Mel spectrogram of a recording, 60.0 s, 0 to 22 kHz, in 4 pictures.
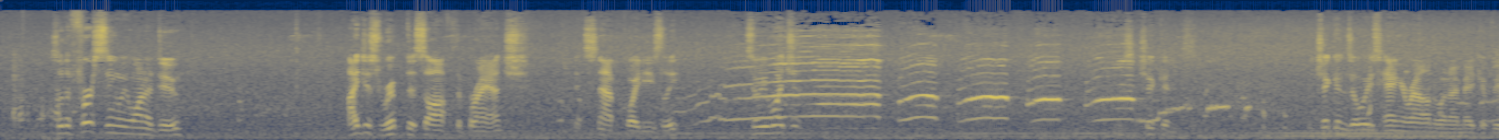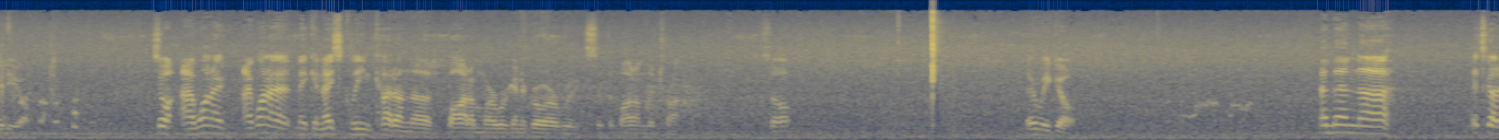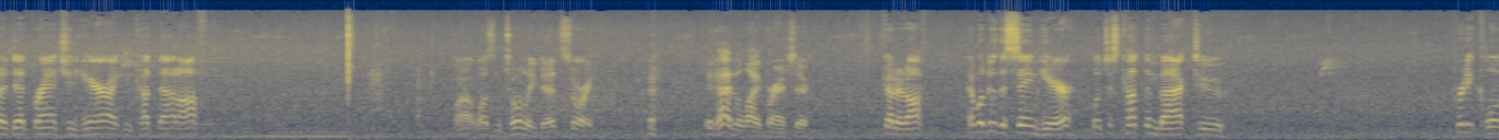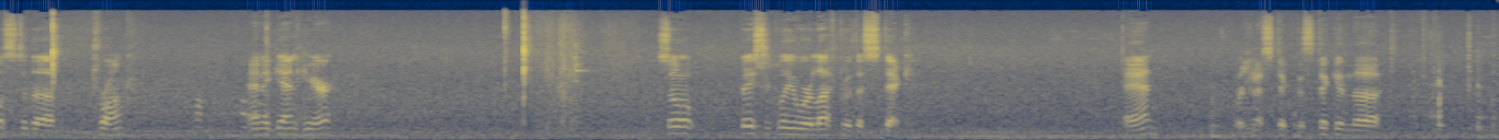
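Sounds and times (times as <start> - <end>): pruning shears click: 50.0 - 50.4
pruning shears snipping stem: 50.0 - 50.9
faint rustle: 50.3 - 51.4.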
